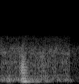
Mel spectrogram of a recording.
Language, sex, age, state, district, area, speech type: Kannada, male, 30-45, Karnataka, Udupi, rural, conversation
